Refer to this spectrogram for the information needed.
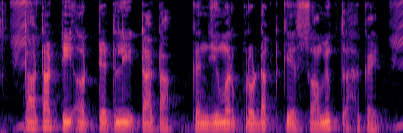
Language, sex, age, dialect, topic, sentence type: Magahi, male, 18-24, Southern, agriculture, statement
